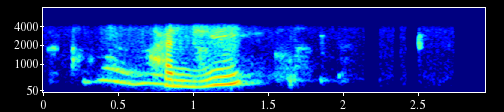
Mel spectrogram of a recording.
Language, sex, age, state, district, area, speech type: Dogri, female, 30-45, Jammu and Kashmir, Samba, rural, conversation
